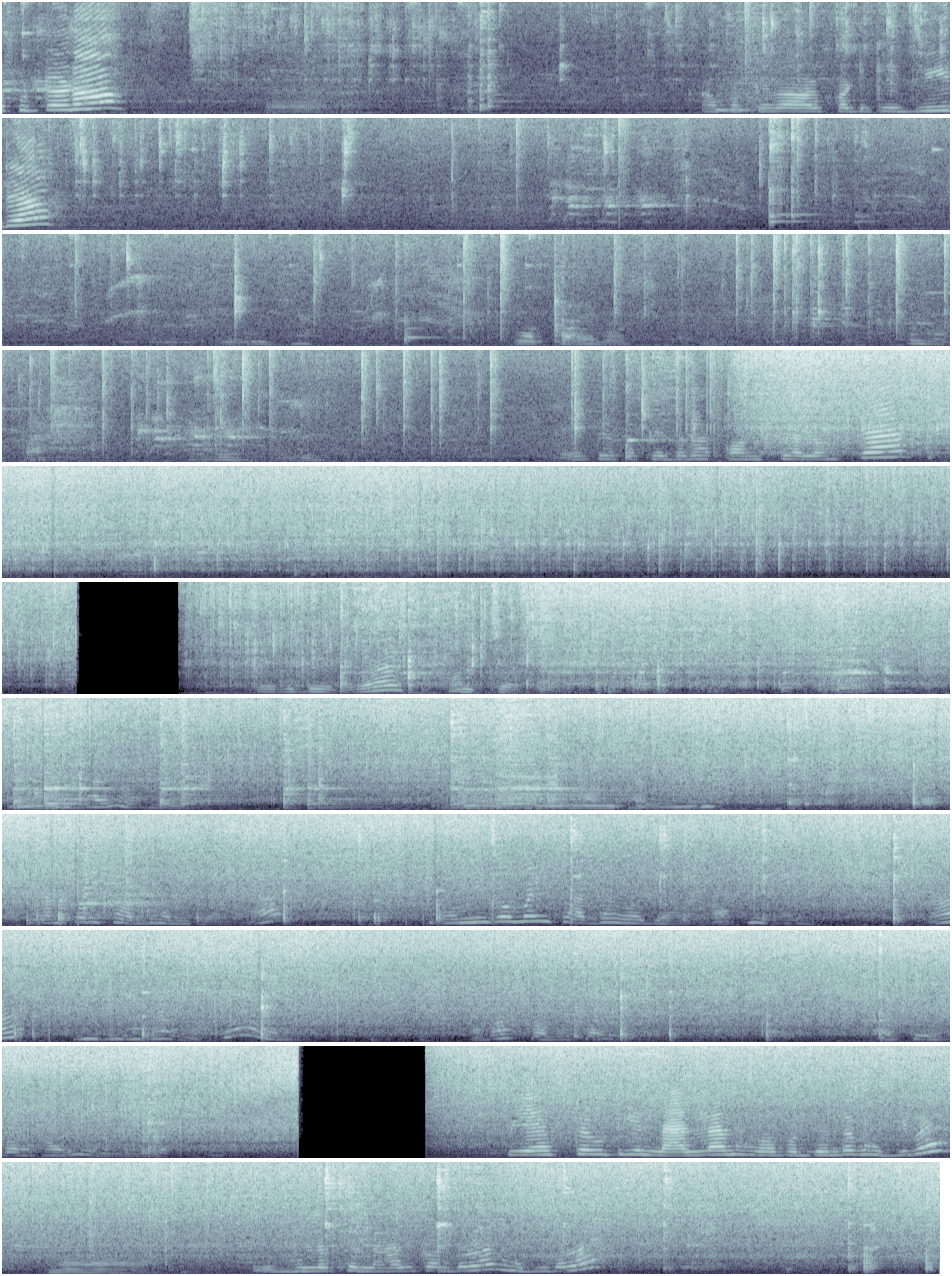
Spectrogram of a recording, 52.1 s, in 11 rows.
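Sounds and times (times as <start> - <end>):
onions sizzling in hot oil: 0.0 - 44.2, 44.8 - 52.0
metal spatula stirring: 1.0 - 6.6, 11.3 - 12.4, 25.2 - 39.6, 40.2 - 42.8, 48.8 - 52.0.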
